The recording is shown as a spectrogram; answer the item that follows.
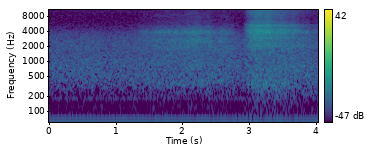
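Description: A man breathing close to the microphone: a soft breath in, then a short, louder breath out about three seconds in, over a faint steady hum.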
